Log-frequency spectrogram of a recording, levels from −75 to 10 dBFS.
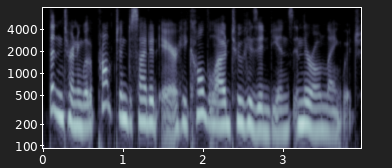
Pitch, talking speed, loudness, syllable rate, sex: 205 Hz, 270 wpm, -18 LUFS, 6.9 syllables/s, female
